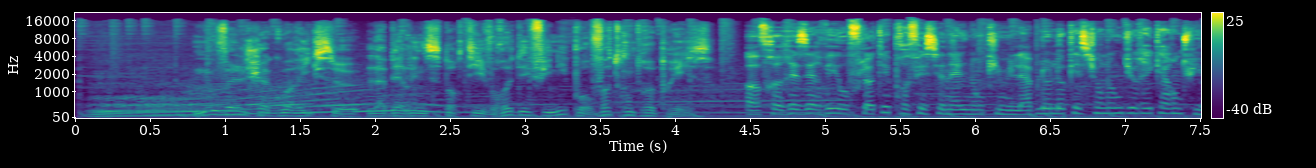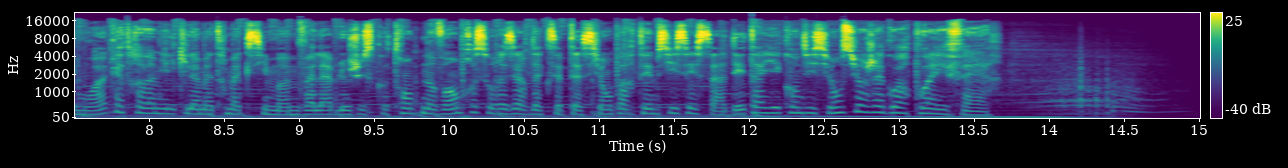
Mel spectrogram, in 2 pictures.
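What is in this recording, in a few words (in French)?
Légale Rapide, voix off feminine france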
